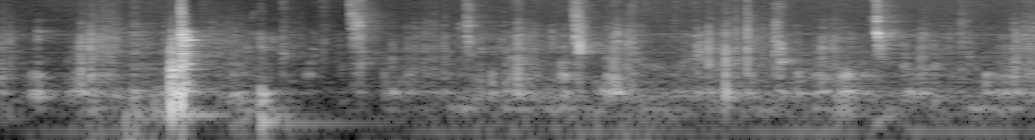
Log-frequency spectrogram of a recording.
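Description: Crunching and chewing of crispy pig's-head skin: a run of sharp crackles and crunches, the loudest about a second in.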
